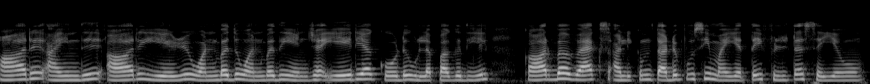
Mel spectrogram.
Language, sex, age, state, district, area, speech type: Tamil, female, 30-45, Tamil Nadu, Viluppuram, rural, read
